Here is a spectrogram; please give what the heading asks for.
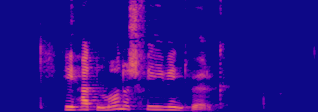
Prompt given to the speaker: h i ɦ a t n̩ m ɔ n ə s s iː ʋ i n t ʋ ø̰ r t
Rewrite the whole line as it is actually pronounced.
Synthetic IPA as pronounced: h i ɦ a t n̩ m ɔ n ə s f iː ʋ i n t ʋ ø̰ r k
